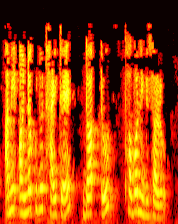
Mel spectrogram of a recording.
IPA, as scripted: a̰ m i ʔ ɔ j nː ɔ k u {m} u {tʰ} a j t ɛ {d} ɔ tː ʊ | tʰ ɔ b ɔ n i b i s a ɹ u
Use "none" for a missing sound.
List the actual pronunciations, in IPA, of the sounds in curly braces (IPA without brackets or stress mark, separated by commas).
n, tʰ, d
